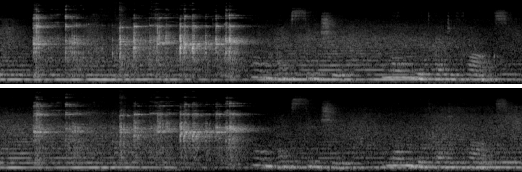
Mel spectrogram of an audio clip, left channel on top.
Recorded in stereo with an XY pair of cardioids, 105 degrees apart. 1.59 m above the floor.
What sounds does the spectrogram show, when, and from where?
0.3 s dishes clattering: 60° left, 3.5 m
2.5 s a woman speaking: 65° left, 5 m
